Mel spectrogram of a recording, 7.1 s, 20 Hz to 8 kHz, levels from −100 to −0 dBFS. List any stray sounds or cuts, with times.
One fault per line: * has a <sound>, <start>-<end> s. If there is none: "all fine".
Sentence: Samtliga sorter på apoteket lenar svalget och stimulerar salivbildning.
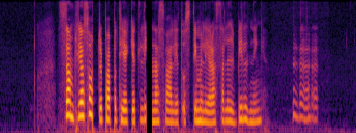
* has a dropout, 2.9-3.0 s
* has a laugh, 5.8-6.4 s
